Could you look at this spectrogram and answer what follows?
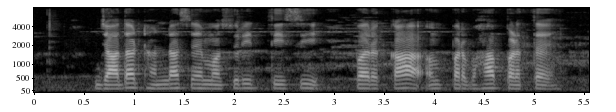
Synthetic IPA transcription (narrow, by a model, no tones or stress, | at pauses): d͡ʒjaːd̪aʈʰə̃ɳɖaseməsuɾit̪iːsipəɾkapɾəbʱaːpəɽt̪e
